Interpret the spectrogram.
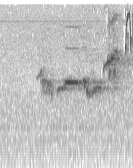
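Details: On a June summer evening a blackbird sings from an antenna, giving a smooth, slurred, flute-like phrase that dips and rises, then ends in a sharp, high-pitched chattering twitter.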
